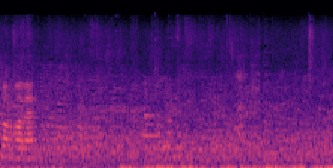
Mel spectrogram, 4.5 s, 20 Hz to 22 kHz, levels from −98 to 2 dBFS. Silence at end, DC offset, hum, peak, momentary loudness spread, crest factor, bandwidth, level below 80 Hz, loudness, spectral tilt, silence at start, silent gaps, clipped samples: 0 s; under 0.1%; none; -20 dBFS; 11 LU; 16 dB; 16 kHz; -48 dBFS; -41 LUFS; -4 dB/octave; 0 s; none; under 0.1%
